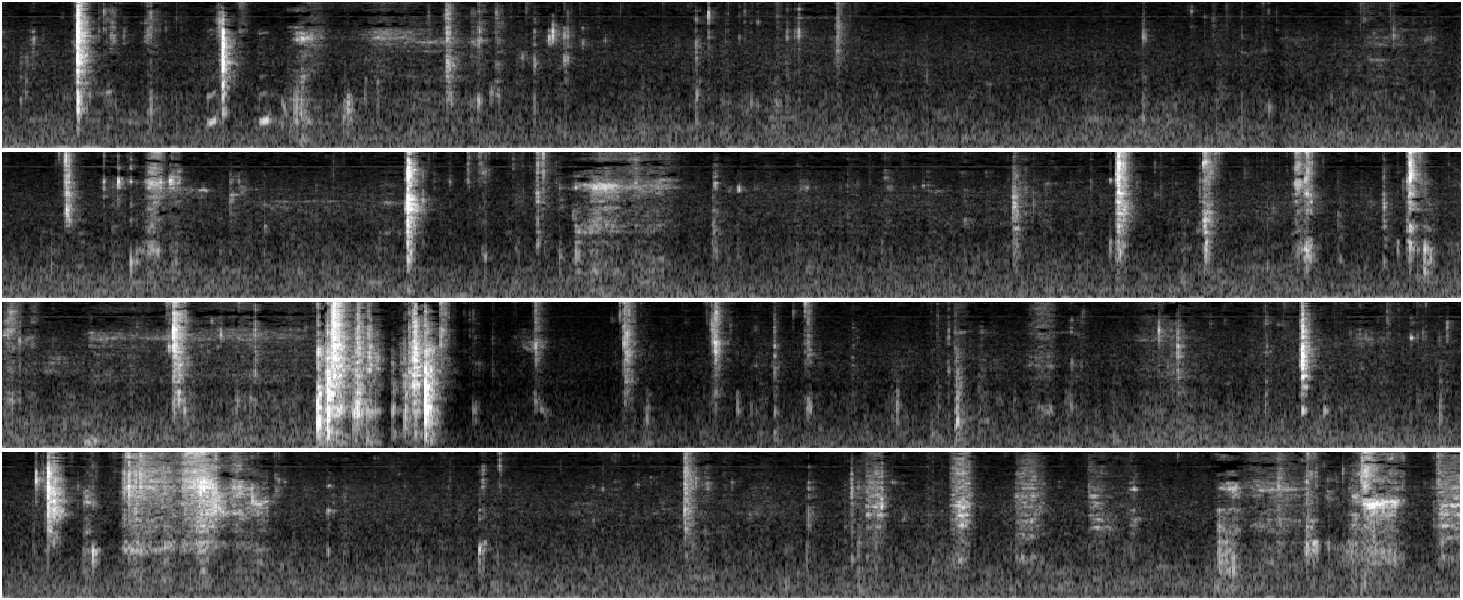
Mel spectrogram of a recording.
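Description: Close-miked chewing and wet mouth smacks of a man eating tilapia fish curry with rice by hand, with sharp clicks scattered throughout and one louder burst about halfway. A low steady hum runs underneath.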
